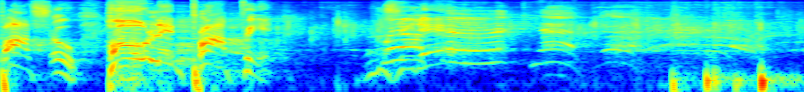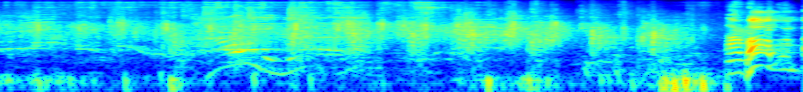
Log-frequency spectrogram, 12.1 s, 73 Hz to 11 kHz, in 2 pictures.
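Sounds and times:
congregation calling out responses: 0.0 - 9.9
scattered clapping: 0.8 - 11.9.

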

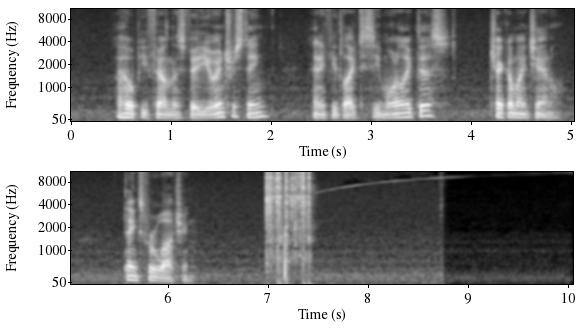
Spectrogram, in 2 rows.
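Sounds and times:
camera shutter clicks: 7.0 - 7.6
camera flash charging whine: 7.0 - 10.0.

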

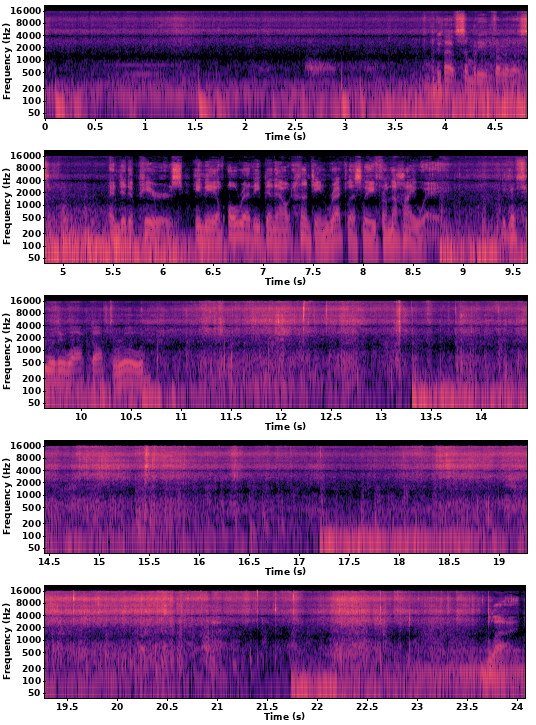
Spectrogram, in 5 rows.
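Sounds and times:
branches and twigs rustling: 0.0 - 5.3, 8.0 - 24.0
wind rumble on microphone: 8.8 - 20.6
footsteps through snow: 8.8 - 24.0.

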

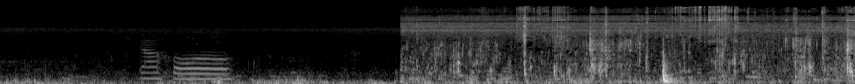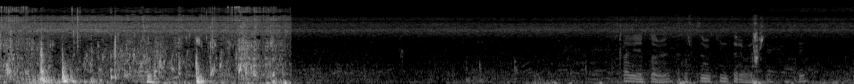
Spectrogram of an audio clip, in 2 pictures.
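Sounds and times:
paddle blades splashing in water: 4.0 - 11.5
steady rush of water: 4.0 - 11.5
water slapping around kayak: 4.0 - 11.5.

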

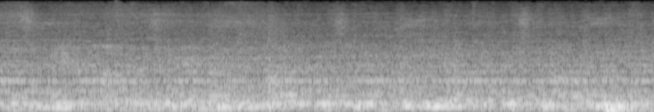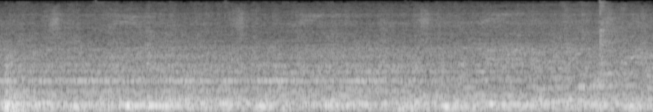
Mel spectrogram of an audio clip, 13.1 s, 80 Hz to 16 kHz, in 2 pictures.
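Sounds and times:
droning gym hall noise: 0.0 - 13.0.

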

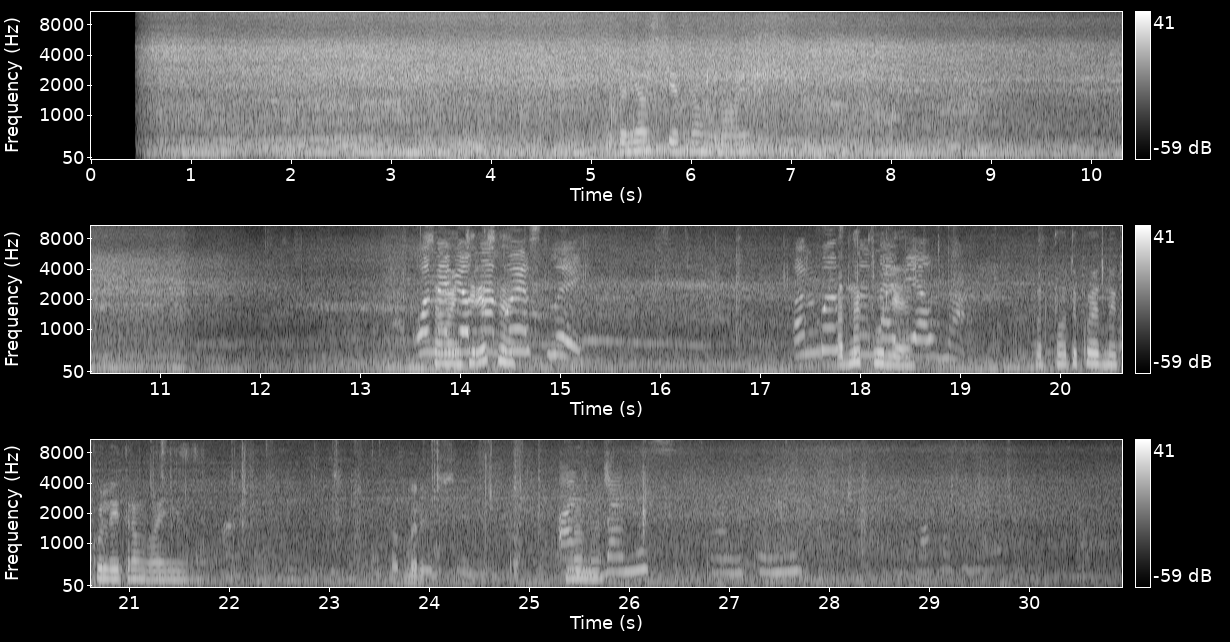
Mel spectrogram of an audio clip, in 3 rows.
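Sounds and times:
tram passing: 0.4 - 30.9
tyres hissing on wet road: 0.4 - 30.9.

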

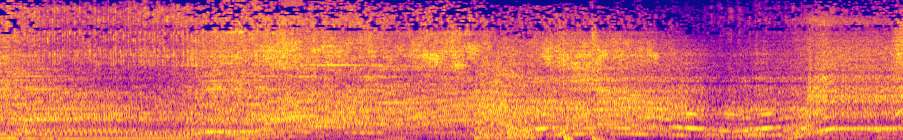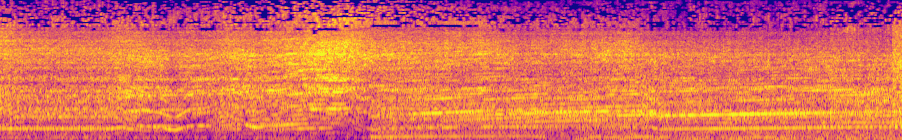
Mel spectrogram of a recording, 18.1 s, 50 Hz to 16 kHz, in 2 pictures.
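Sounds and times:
race car engines revving: 0.0 - 18.0.

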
